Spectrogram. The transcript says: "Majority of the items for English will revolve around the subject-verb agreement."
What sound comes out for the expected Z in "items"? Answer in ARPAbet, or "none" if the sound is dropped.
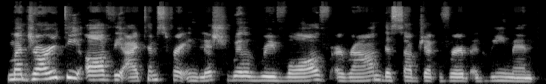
S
